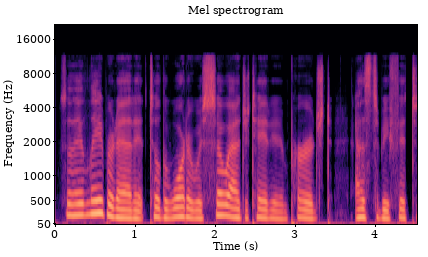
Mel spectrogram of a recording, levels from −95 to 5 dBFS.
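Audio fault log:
No fault is heard anywhere in the speech.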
